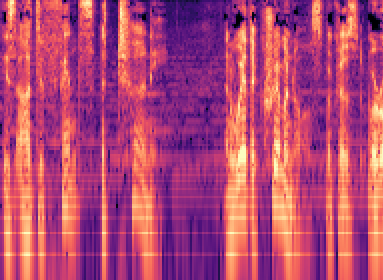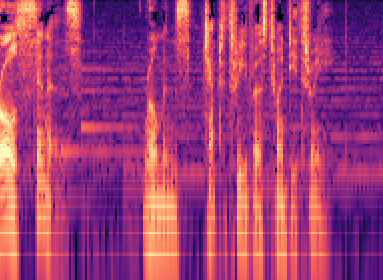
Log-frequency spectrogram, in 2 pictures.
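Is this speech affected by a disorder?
No.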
